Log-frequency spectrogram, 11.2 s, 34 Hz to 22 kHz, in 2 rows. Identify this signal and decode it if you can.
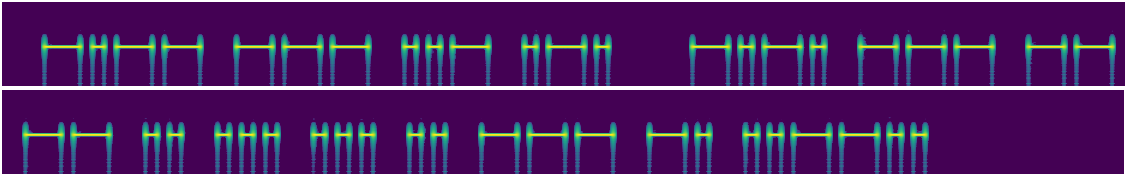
Morse code, heard as a keyed tone, about 20 wpm, 700 Hz. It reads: YOUR COMMISSION?
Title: Sentences from Top 1400 Words 20wpm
